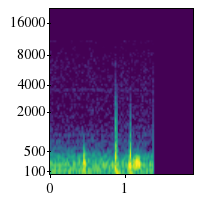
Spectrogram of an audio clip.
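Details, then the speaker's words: Auscultatory blood pressure training with a mercury manometer, best heard with headphones: faint then clearer soft tapping beats as the cuff deflates, first tone at 148 mmHg (systolic), last regular tone at 88 mmHg; Korotkoff sounds. "первый тон звучит на уровне сто сорок восемь миллиметров ртутного столба"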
